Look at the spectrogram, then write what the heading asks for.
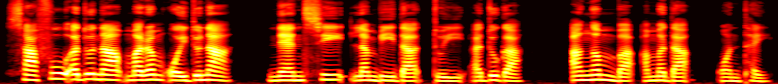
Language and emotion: Manipuri, neutral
